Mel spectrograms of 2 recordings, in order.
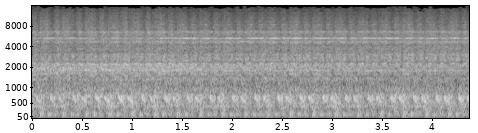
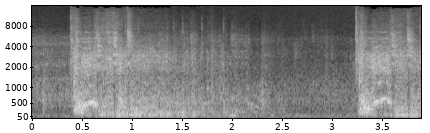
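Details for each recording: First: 6.2 L MPI boat engine being winterized in freezing cold, cranked to pump antifreeze from a jug through the engine: even churning about twice a second, never catching; cranks but won't start, cause unknown. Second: Boat generator being winterized with antifreeze in freezing cold, after failing to start until circuit breaker switched on: engine catches sharply, settles into an even note, then catches again about three seconds later; normal start and running.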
